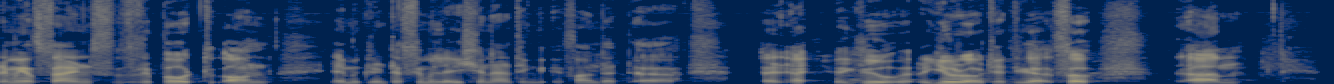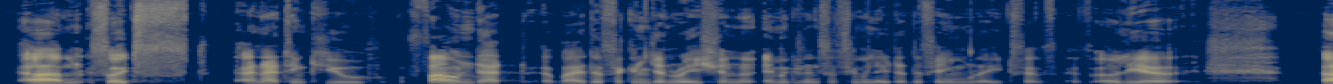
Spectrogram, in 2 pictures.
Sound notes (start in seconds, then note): none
